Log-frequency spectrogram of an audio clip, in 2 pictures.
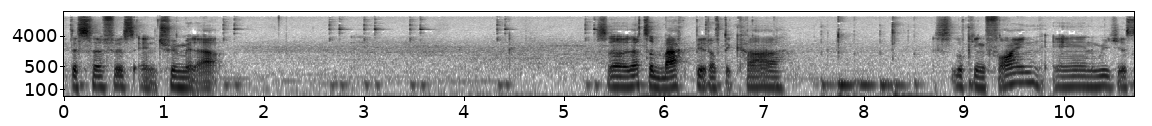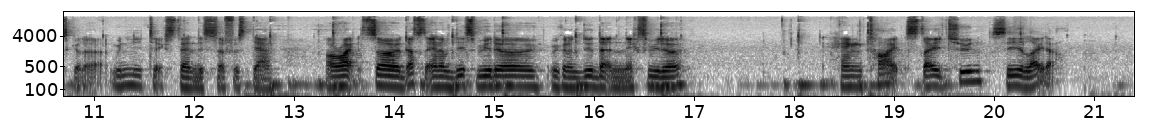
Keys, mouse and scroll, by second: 0.0 click, 4.3 click, 5.6 scroll up 1, 6.4 click, 7.0 middle click, 7.9 shift+middle click, 8.5-9.6 middle drag, 10.3 scroll up 1, 10.6 scroll down 1, 12.4-12.7 scroll up 1, 12.9 shift+middle click, 13.6 middle click, 14.7 shift+middle click, 15.4-15.7 scroll up 1, 16.2 shift+middle click, 18.3 shift+middle click, 18.8-21.4 scroll down 1.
